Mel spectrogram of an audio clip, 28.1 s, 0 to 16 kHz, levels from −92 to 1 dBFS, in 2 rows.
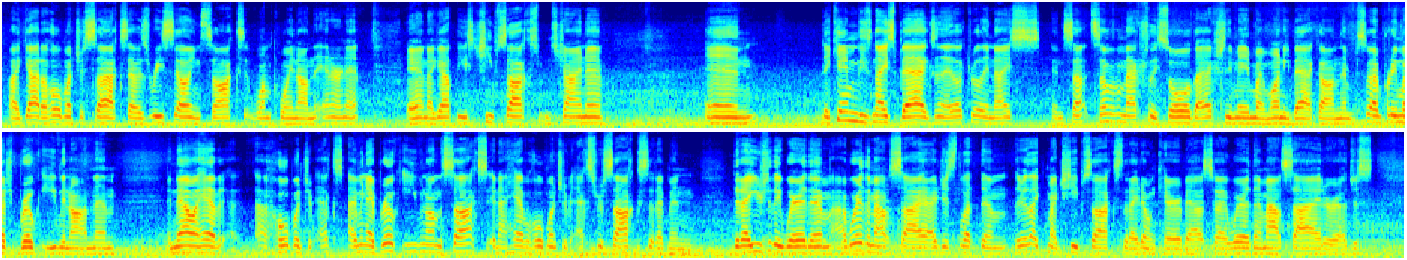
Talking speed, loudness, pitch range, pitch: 260 wpm, -23 LUFS, 150-180 Hz, 165 Hz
